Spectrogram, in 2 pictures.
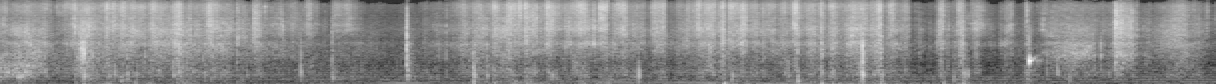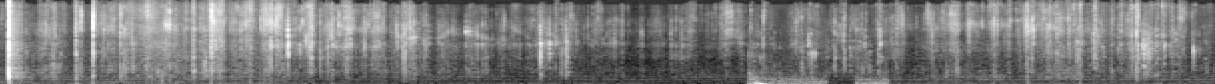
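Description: Quiet rustling and crackling of hands at work: fabric and bedding shifting, with many small crackles and clicks like a boiled egg's shell being cracked and peeled. One sharp click comes about halfway through, and a soft low thud follows a few seconds before the end.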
